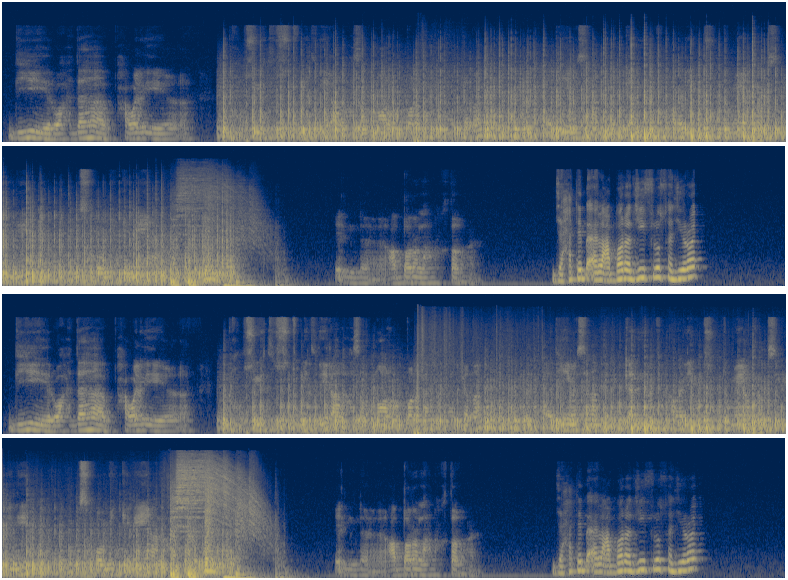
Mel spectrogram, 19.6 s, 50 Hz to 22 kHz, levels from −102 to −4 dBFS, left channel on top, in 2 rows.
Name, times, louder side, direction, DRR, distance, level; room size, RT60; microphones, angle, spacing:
voice 1, 0.1-2.4 2.8-6.1 6.8-10.3 10.7-12.9 14.0-15.8, right 2 dB, 35° right, 1.5 m, -41 dB
sound 1, 2.7-12.7, left 1 dB, 65° left, 1.7 m, -34 dB
sound 2, 5.1-7.6 7.9-10.6 10.8-13.7 14.4-14.8, right 5 dB, 70° right, 0.5 m, -37 dB
voice 2, 16.7-18.5, left 3 dB, 85° left, 0.8 m, -31 dB
19.0 x 7.5 x 2.6 m
head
